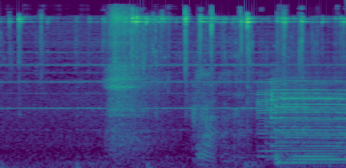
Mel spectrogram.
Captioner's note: bucky sighs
